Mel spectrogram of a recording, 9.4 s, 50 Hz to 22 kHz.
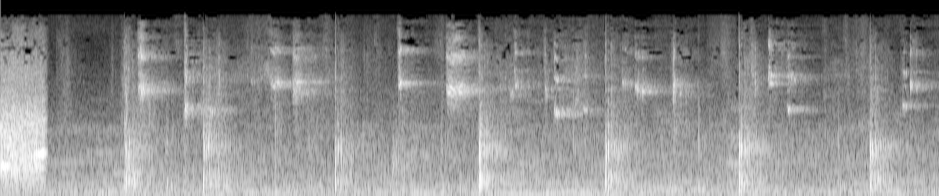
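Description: Tennis rally on a hard court: sharp racket strikes on the ball about every 1.3 seconds, with lighter ticks and short high squeaks between them, over a quiet crowd. A louder passage cuts off suddenly about half a second in.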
